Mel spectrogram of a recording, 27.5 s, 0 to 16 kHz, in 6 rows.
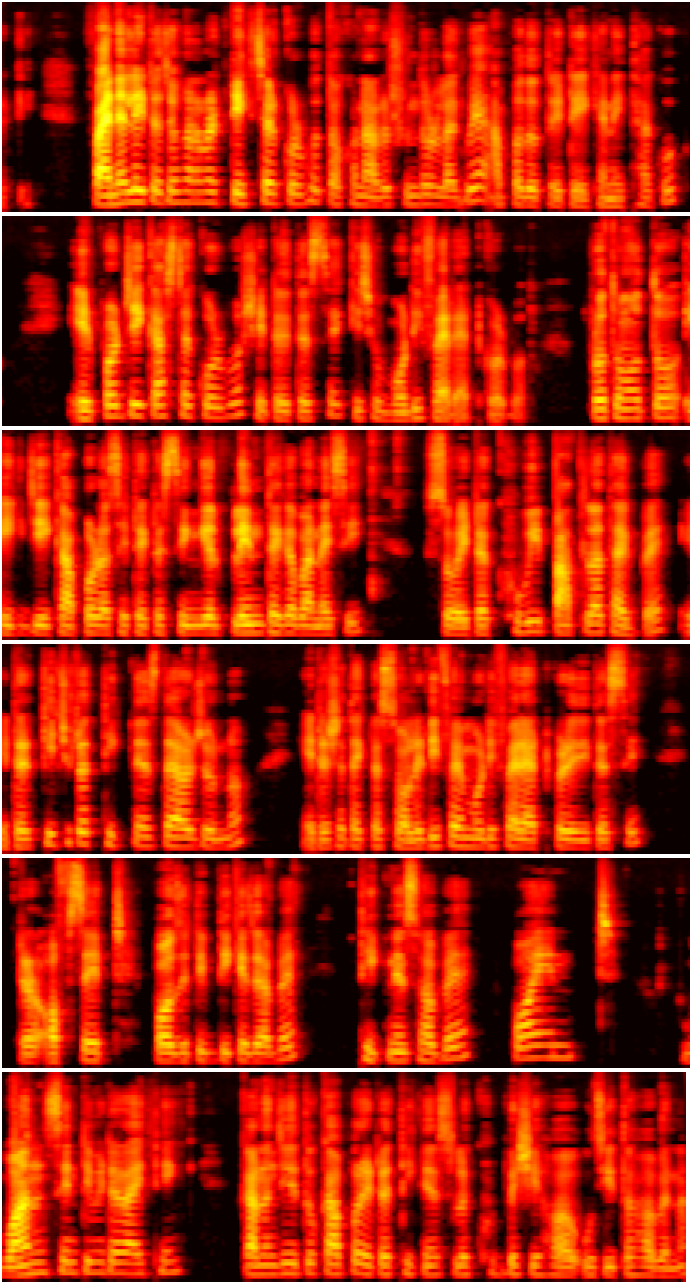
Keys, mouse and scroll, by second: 5.5-5.9 scroll down 3, 5.9-8.4 middle drag, 8.4 scroll up 2, 9.2 g, 17.3-24.0 drag, 25.1 scroll up 3, 25.6 middle click, 26.5 scroll up 2.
